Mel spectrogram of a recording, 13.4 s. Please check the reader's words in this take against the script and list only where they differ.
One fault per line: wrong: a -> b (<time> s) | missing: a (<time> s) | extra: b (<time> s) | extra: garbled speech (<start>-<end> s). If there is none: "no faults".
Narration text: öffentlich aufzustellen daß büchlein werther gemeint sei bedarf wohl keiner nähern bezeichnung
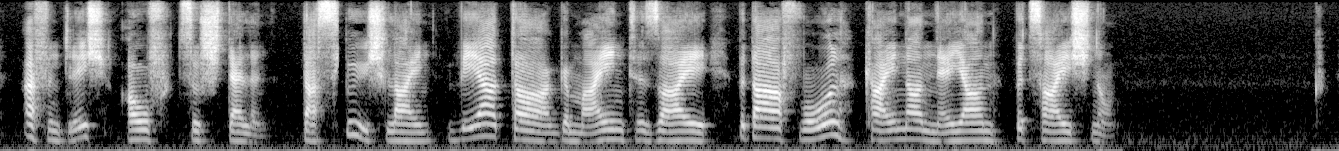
no faults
